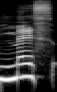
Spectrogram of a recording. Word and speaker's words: Metz: Oui, effectivement, on dit Metz, on ne dit pas Metz, le T ne se prononce pas.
